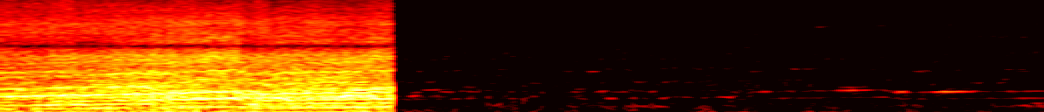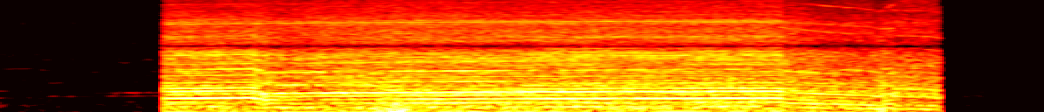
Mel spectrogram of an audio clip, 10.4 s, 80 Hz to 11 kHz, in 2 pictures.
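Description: A faulty car engine in the racing game F1 25 gives a loud, high, steady whine for two stretches, separated by a few seconds of near silence and cut off abruptly each time.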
